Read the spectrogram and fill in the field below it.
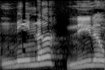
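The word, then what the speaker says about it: Neenah: A 300-pound Nina Barber who owns is that how you pronounce that? Nina, Wisconsin.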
